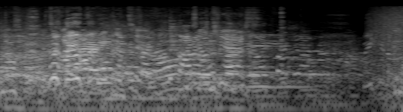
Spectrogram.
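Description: Several people laughing and chattering over one another in a lively room, cut off abruptly near the end.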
